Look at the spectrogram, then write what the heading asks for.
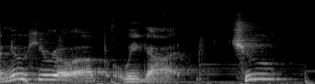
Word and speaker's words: Choux: All right, so the new hero up, we got Choux. I think it's Choux. Usually X is silent, right?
